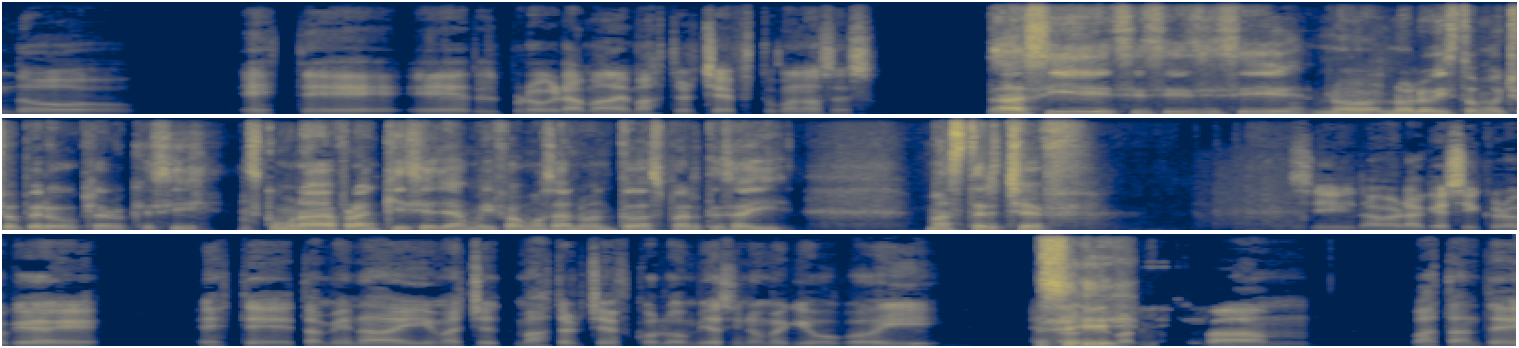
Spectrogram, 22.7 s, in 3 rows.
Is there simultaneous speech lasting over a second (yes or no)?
no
